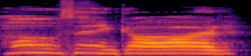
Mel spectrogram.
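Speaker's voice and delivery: slow drawn-out relief. Retold or imitated. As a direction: melt into it slowly. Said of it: "Just like this".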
